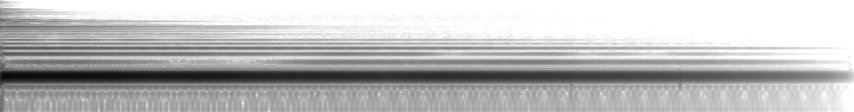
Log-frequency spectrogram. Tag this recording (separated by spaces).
noise string instrument detuned acoustic organic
